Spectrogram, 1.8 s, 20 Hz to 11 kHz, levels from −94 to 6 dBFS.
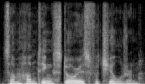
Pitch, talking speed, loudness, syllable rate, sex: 120 Hz, 165 wpm, -16 LUFS, 4.6 syllables/s, male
